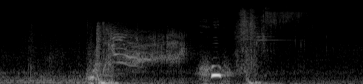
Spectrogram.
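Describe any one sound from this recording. A sword slashes with a sharp swish and a thud.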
